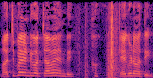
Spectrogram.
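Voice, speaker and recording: An actress dubbing a sharp-tongued but loving young wife who teases and scolds her husband, over film music. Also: sits high, fairly quick, noisy background, natural voice. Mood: teasing. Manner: teasing and scolding. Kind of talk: dubbed film dialogue.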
